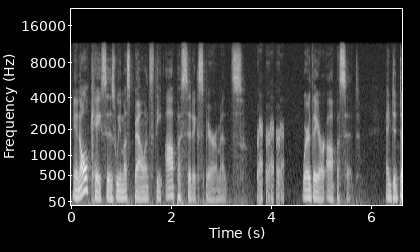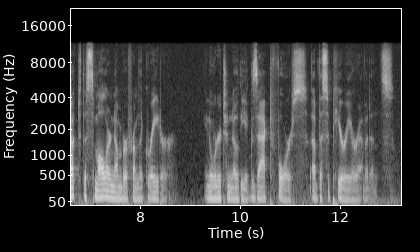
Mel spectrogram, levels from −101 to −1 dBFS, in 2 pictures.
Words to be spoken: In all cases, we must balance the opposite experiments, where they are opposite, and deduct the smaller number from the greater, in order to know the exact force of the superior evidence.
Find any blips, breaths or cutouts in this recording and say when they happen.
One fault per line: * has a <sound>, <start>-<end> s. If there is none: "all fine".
* has a laugh, 3.7-4.3 s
